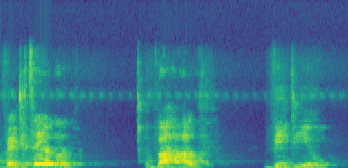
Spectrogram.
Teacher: the v is the voiced labiodental consonant sound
